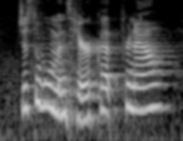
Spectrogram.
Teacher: the falling intonation at the end, to indicate that I'm done.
